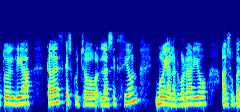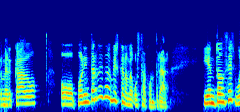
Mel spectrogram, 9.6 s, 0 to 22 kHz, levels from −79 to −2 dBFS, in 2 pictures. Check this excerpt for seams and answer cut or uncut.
uncut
